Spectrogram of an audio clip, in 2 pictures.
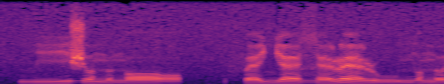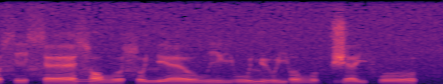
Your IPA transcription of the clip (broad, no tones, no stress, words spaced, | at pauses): βiː ʒɤnʊnɔː | fɛ ʎɛːɮɛɭɛː ɭuːɲɔnɤɬi ɬɛːɮɔβʊɬʊ lʲɛːʊ̯βi ju lʲujɤβʊːk ʒɛːjfʊː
